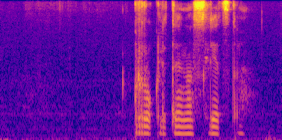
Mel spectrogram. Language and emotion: Russian, angry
